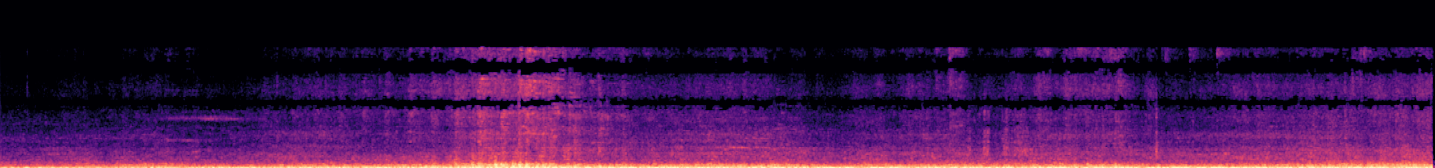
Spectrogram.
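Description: Double-stack intermodal freight train rolling past close by: a steady rumble of steel wheels on the rails and well cars going by.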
